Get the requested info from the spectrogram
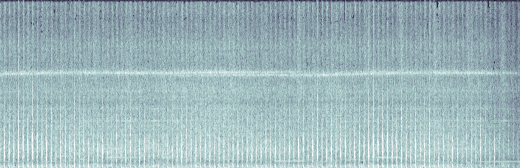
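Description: Helicopter in flight, its rotor blades beating in a rapid, steady chop.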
